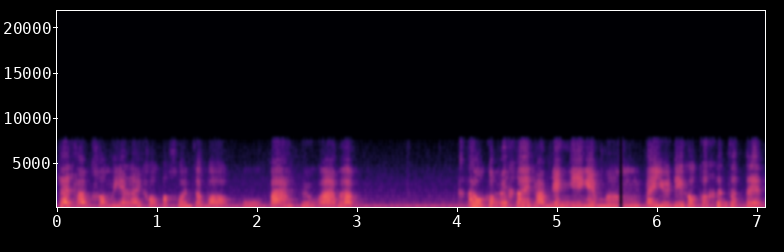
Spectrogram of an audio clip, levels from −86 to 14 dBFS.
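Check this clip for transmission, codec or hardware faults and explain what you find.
One transmission fault is audible in this speech clip. Packet loss on an ADPCM call, 5.62 to 5.75 s: about 40 ms of the G.722 stream, roughly two packets, drops to hard-edged silence. The decoder's adaptive predictor and step size then drift from the sender's, so the speech resumes with brief slight distortion that settles within tens of milliseconds. The surrounding wideband sound shows faint coding hiss at most, which fits G.722 at 64 kbit/s.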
